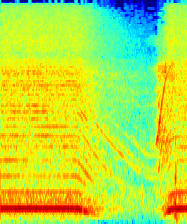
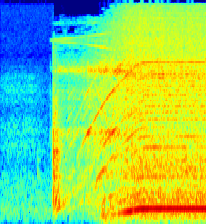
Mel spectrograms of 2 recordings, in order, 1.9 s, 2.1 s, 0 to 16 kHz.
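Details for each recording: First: Volantex/Lanyu ASW-28 V2 sailplane on the bench with a replacement ESC, held by hand. Steady motor whine cuts out and the prop coasts down slowly because the ESC has no brake set; braking is needed for a sailplane. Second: Volantex/Lanyu ASW-28 V2 sailplane with a replacement ESC, static bench full-throttle test. Quick spool-up to a steady clean high whine; about 15.48 A, roughly 165 W. Motor and ESC healthy.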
